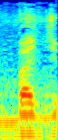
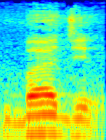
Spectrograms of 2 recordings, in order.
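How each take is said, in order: First: The final consonant ends with no bounce at all. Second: The final consonant ends with a slight bounce. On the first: The speaker calls it wrong. "बज बोलेंगे तो कलकला ही नहीं हुआ" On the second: The speaker calls it right. "सही मिकदार में आवाज़ को जम करनी है"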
